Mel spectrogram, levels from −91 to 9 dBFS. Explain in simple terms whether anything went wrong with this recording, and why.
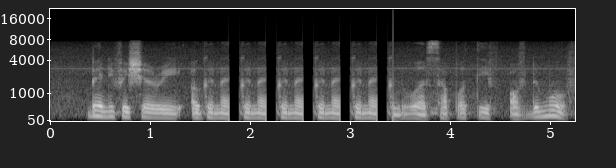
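Yes. From 1.78 to 3.43 seconds the speech has a stutter with silent gaps. A 0.26-second snippet repeats four times, each followed by 0.11 seconds of silence. The playback likely stalled and kept retrying. The speech meant for that stretch is lost.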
